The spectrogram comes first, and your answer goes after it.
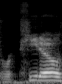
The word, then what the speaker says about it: Rapido: from a company that i believe the correct pronunciation is rapido they are a company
